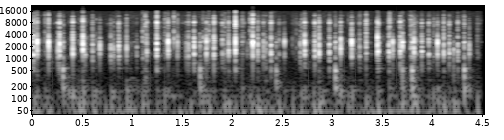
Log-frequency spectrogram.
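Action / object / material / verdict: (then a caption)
tap / mechanical keyboard with plastic keycaps / plastic / none. Fingertips and long nails type steadily on a white/cream mechanical keyboard with plastic keycaps. The result is a rapid, uneven stream of short, bright clacks. Each keystroke stops almost instantly, with little low-end thump.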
